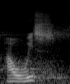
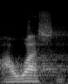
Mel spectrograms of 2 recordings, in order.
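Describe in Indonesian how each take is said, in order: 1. Vokal setelah w adalah i. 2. Vokal setelah w adalah a. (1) "kasih harokat kasroh" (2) "atau awas"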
